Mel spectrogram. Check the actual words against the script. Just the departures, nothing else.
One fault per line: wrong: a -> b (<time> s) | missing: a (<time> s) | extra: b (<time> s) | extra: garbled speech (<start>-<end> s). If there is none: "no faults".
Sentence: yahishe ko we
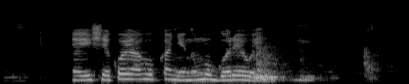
extra: yahukanye n'umugore (1.3 s)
